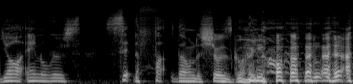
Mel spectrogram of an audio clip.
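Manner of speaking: put-on cussing rant. Retelling how a performer cussed at the crowd: imitating someone cussing out a crowd. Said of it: "this guy's cussing up the same staff".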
